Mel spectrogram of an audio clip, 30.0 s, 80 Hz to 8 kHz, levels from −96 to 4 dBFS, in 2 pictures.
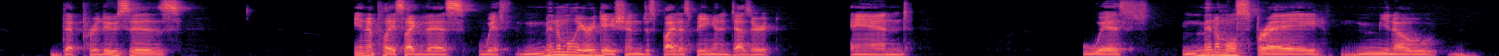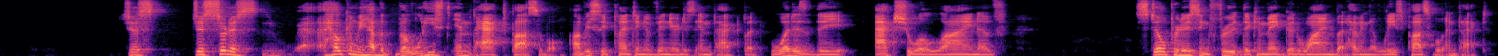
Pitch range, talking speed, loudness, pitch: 90-150 Hz, 120 wpm, -22 LUFS, 110 Hz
